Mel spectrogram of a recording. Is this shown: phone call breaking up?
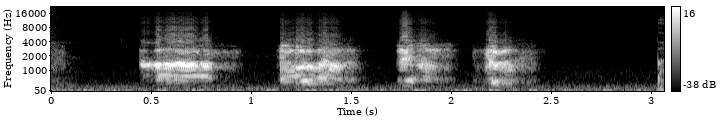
yes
